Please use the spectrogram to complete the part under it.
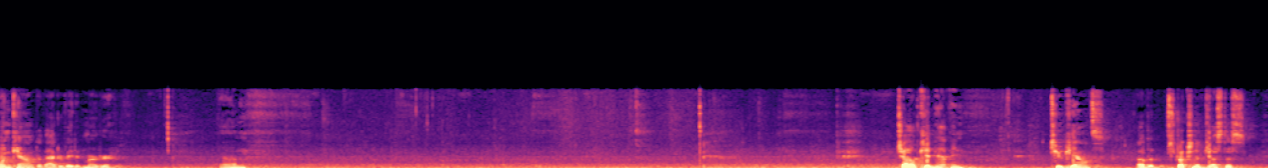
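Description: A middle-aged man speaks slowly and with emotion into a microphone, with long pauses.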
